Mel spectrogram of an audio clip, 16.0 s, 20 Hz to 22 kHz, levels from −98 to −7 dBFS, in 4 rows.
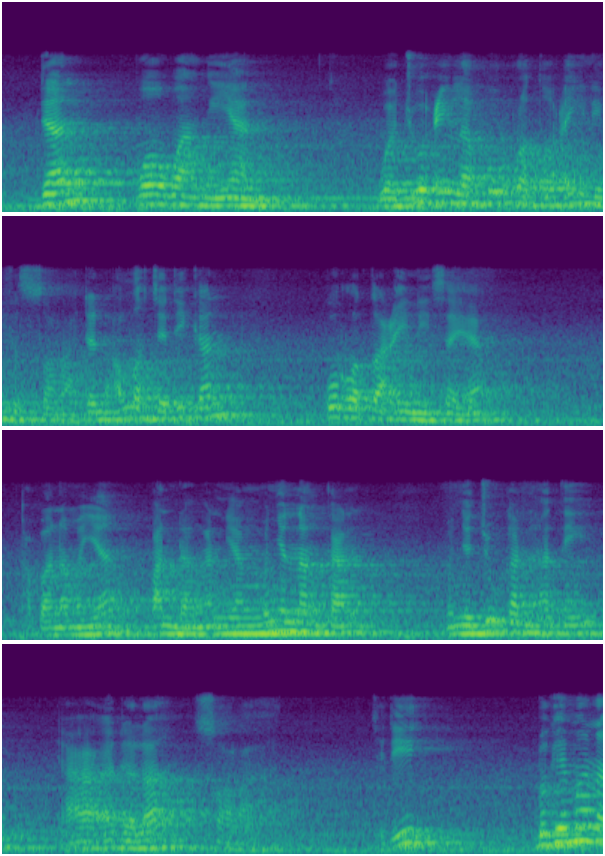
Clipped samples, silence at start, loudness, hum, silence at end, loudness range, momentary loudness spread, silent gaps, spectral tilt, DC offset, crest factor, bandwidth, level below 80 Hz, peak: under 0.1%; 0 s; -31 LUFS; none; 0 s; 5 LU; 14 LU; none; -8 dB/octave; under 0.1%; 18 dB; 8.2 kHz; -54 dBFS; -12 dBFS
